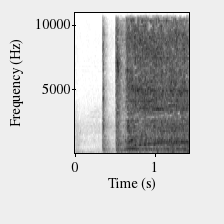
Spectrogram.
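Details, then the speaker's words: Briggs & Stratton 17.5 HP mower with a new battery, spark plug removed, cranked before valve adjustment; the owner suspects the valves. The starter spins the engine fast and evenly with a light whir and no binding: normal free cranking. "as you can see it turns over how it should"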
